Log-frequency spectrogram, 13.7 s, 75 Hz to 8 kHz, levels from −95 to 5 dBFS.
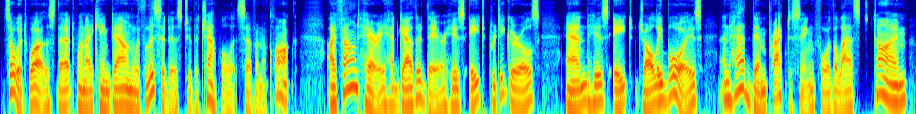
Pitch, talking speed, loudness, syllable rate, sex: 115 Hz, 170 wpm, -19 LUFS, 4.2 syllables/s, male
